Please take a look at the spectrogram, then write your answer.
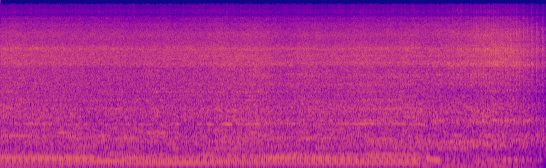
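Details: Kohler twin engine on a Simplicity Stallion zero-turn after a new muffler replaced the suspected plugged exhaust: steady, even twin-cylinder beat at a slightly low idle, faint whoosh; runs great, RPM maybe a hair low, leak-down test planned to check head gaskets.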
